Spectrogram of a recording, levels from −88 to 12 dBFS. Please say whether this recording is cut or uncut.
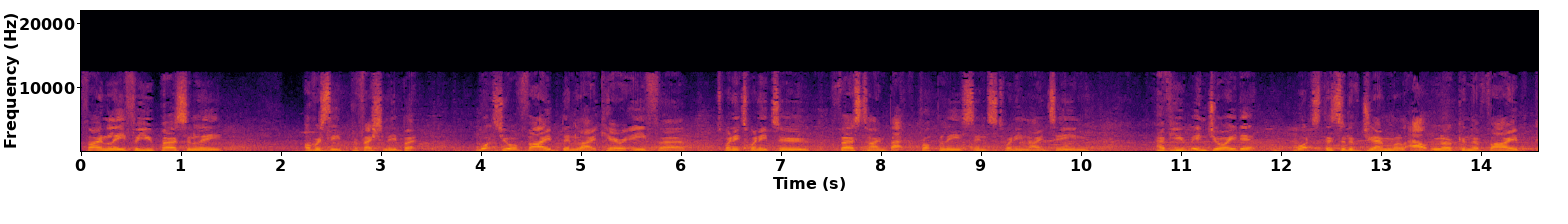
uncut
